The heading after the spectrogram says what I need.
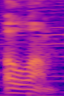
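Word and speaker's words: ogham: That word is pronounced ow.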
